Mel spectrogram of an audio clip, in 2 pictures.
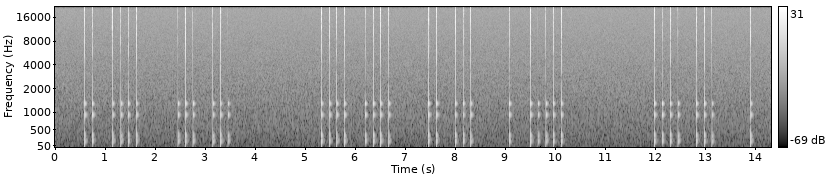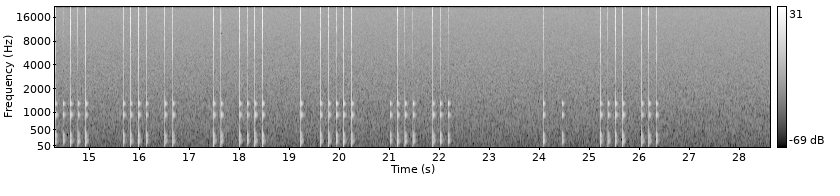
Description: Tap code, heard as knocks on wood, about 7 knocks a second. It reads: IN THE SERIES AS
